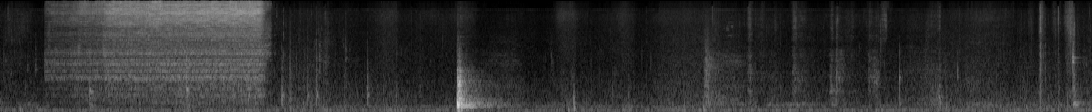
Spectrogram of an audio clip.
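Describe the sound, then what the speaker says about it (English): A loud, steady aerosol cleaner spray hisses for about two seconds on a Ford Interceptor Utility rear brake caliper, followed by a sharp clunk and scattered light mechanical clicks. "I'm going to give this a quick spray"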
